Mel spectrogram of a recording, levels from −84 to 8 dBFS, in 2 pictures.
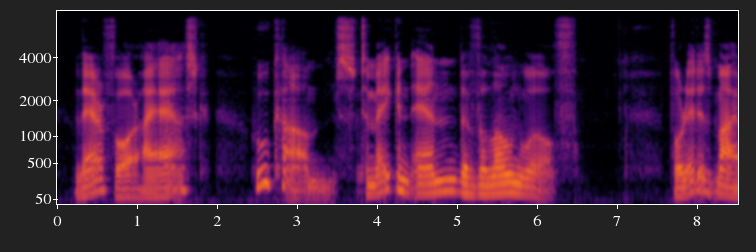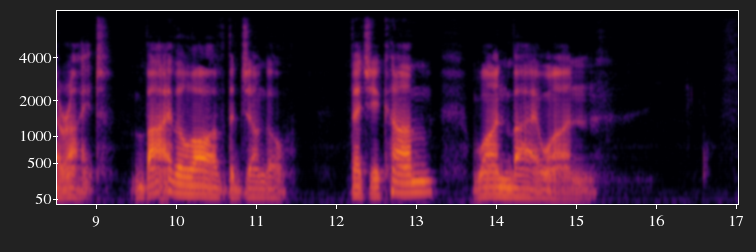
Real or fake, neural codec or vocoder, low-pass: real; none; 7.2 kHz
